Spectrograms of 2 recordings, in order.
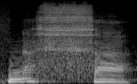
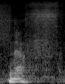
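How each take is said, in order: First: The f has an audible burst of air. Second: The f is trapped with no audible air. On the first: The speaker calls it right. "there's a burst of air whilst I'm pronouncing the fa" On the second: The speaker calls it wrong. "You're trapping the sound of the air and the letter, and it's not audible"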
